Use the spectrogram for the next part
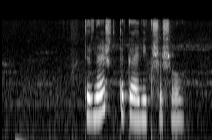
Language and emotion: Russian, neutral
